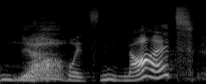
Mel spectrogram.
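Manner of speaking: loud, indignant voice of the brain; loud, insistent self-talk, acted out; nagging inner critic. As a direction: scold like a bossy inner critic, hammering the points. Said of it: "my brain goes".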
